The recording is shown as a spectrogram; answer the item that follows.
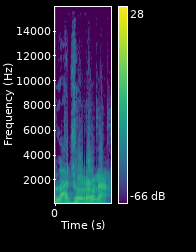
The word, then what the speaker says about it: La Llorona: How you pronounce that? La Llorona.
